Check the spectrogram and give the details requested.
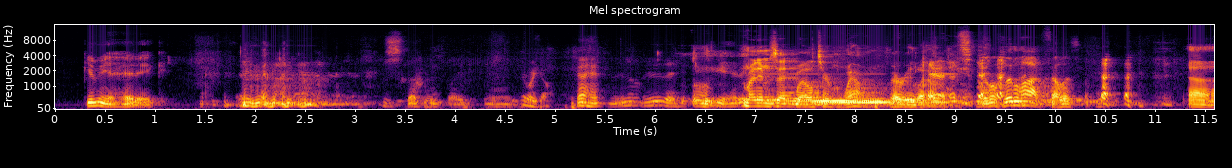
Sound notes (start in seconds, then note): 1.5 laughter; 6.1 feedback hums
